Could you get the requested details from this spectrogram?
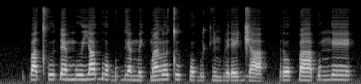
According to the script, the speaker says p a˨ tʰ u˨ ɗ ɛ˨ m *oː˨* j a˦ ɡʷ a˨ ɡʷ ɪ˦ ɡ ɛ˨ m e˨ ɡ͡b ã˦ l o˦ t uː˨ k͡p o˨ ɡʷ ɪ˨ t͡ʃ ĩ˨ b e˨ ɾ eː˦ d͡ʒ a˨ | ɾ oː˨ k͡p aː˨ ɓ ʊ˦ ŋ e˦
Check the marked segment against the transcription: incorrect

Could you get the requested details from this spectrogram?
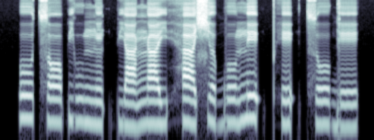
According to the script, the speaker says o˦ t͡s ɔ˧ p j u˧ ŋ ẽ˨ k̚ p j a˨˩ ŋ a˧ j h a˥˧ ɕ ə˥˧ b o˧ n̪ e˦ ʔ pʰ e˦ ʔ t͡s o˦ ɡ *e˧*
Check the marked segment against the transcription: correct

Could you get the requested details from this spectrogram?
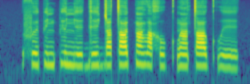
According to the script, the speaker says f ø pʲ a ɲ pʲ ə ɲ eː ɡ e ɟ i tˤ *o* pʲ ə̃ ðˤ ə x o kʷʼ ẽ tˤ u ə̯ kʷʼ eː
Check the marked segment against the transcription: incorrect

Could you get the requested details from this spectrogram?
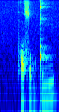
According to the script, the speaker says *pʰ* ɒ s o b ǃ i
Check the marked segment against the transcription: correct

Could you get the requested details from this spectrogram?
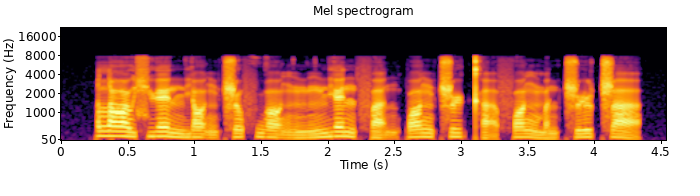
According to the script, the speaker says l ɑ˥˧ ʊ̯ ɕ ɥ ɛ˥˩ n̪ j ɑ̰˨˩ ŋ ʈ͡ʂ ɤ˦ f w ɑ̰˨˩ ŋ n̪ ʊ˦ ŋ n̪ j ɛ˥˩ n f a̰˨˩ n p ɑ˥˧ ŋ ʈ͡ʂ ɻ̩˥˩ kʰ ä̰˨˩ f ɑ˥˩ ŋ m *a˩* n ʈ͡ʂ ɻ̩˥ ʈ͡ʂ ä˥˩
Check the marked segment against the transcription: correct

